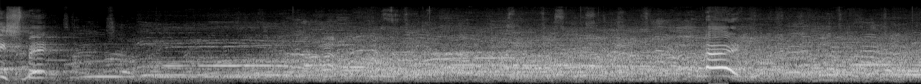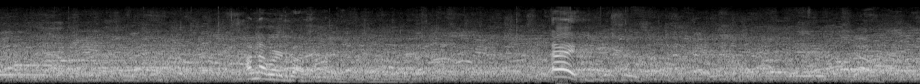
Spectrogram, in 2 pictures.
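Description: A large crowd cheers and shouts loudly in a big echoing hall.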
